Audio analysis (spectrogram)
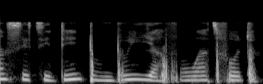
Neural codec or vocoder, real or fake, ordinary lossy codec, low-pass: codec, 16 kHz, 6 kbps, DAC; fake; none; 7.2 kHz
